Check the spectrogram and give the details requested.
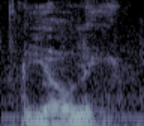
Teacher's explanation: it should be pronounced the same way as Neha it should be a third tone changed to a second tone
